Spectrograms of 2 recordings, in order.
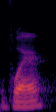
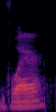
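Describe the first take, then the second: No difference in how they are said.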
